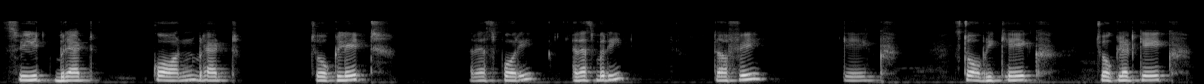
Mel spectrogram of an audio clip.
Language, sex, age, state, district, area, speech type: Punjabi, female, 60+, Punjab, Fazilka, rural, spontaneous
